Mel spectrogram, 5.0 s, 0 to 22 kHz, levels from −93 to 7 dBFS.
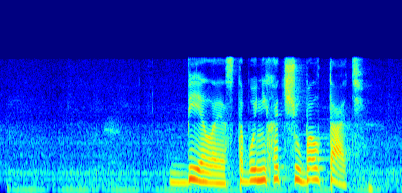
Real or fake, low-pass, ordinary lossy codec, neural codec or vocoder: real; 7.2 kHz; none; none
